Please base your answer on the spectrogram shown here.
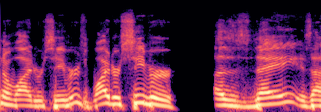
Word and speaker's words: Zay: Speaking of wide receivers, wide receiver Azay, is that how you say it?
